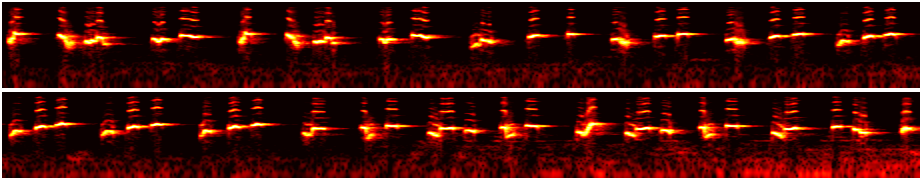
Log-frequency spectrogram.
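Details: Sooty-headed bulbul in sustained fighting song used as a lure for other bulbuls; continuous chain of sharp, liquid whistled notes, about three per second, slightly varied in pitch.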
